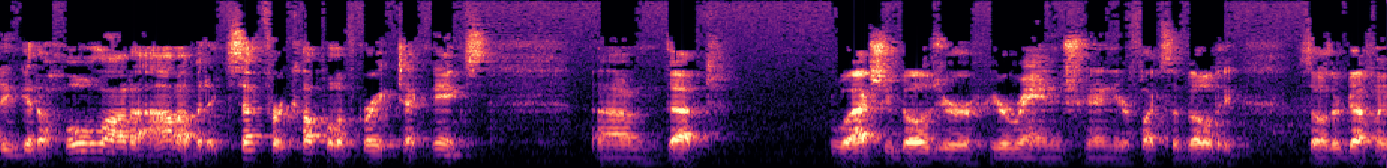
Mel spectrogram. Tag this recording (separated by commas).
Speech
